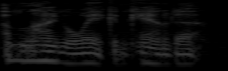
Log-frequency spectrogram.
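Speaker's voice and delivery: very soft, quiet, sentimental, emotional voice. Doing a mocking impression of Ryan over emotional piano music: imitating Ryan. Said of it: "I'm gonna do an impression of Ryan".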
